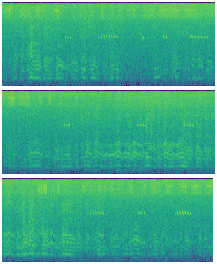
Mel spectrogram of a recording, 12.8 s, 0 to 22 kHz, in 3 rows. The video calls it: Mosquito Cacophony 01 Ambience Sound Effect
